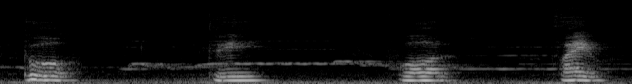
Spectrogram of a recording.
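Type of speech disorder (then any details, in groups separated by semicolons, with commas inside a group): Dysarthria; Parkinson's disease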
